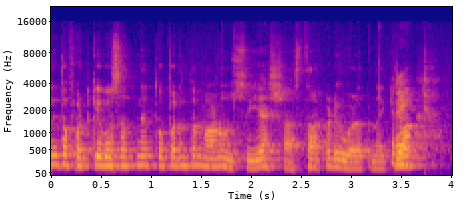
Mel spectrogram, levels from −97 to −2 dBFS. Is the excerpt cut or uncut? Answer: uncut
